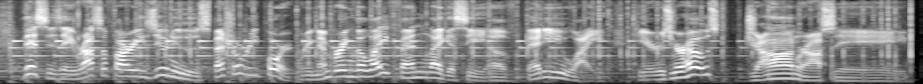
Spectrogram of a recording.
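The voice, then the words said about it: Bad put-on transatlantic accent. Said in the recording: “with a slightly different voice and really bad transatlantic accent”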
